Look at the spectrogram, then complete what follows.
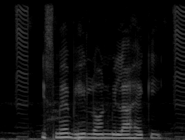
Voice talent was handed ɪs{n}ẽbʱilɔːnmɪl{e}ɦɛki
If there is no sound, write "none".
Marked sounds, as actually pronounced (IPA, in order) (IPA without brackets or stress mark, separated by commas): m, a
